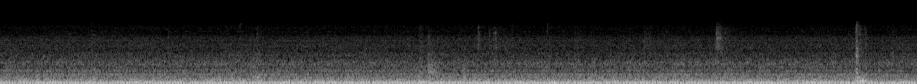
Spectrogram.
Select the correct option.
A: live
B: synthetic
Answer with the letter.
A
